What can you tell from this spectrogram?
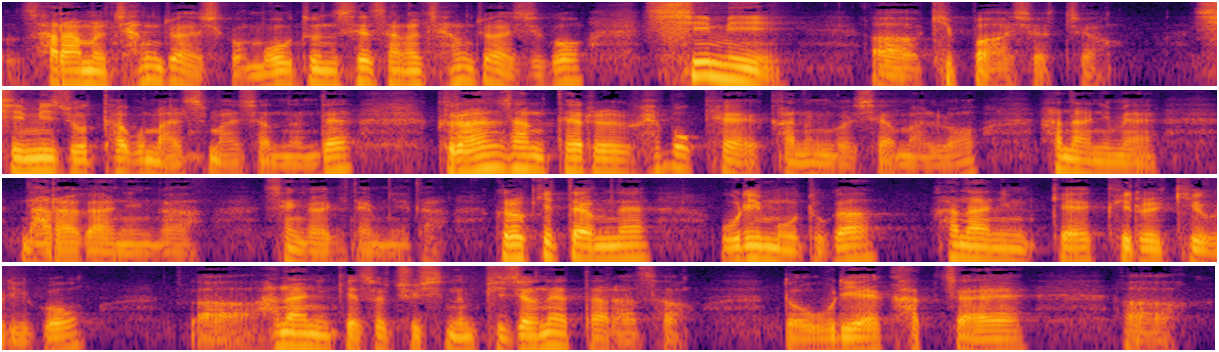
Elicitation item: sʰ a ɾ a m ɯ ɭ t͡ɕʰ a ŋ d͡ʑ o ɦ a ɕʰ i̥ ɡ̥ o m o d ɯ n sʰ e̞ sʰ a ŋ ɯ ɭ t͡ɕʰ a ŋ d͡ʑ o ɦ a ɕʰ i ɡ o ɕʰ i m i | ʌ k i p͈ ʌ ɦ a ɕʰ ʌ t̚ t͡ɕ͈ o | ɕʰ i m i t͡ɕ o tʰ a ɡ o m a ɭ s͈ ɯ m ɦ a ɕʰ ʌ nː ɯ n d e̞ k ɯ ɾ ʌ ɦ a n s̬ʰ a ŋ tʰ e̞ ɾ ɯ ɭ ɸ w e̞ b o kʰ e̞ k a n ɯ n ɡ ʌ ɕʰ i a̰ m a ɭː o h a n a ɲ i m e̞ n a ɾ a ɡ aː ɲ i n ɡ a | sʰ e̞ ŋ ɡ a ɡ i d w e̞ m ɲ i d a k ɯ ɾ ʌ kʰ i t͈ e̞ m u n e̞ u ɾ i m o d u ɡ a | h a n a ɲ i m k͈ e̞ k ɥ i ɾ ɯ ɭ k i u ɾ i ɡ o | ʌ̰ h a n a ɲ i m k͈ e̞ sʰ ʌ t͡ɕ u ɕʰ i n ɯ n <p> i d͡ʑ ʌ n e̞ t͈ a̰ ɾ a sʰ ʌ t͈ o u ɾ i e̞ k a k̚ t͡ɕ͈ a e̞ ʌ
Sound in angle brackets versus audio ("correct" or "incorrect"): correct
